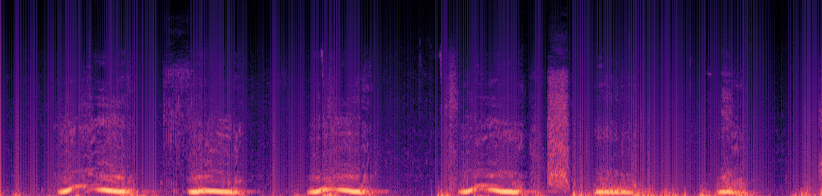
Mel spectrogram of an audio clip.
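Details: A lion (Panthera leo) roaring at a waterhole in Etosha, Africa, gives a series of deep, moaning grunts, one roughly every two seconds.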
